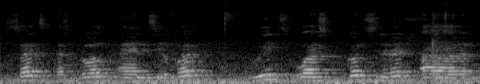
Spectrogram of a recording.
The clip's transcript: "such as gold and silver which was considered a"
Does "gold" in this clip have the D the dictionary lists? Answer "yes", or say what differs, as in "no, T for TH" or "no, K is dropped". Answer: no, D is dropped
